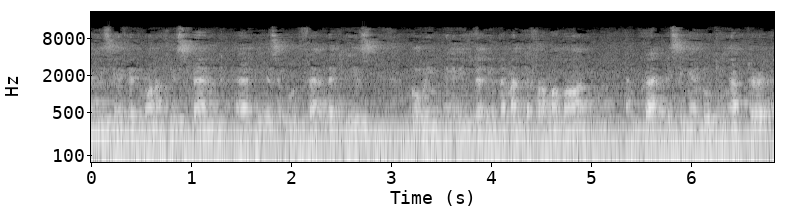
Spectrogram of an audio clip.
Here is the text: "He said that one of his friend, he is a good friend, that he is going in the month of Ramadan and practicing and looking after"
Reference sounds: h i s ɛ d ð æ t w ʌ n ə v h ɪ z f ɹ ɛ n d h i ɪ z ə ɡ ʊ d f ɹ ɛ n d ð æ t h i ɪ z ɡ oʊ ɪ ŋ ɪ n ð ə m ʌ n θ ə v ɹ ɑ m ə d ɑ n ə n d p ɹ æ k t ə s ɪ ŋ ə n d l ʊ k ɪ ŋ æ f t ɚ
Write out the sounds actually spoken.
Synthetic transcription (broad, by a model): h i s ɛ d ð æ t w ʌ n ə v h ɪ z f ɹ ɛ n d h i ɪ z ə ɡ ʊ d f ɹ ɛ n d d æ t h i ɪ z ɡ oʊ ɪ ŋ ɪ n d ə m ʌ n t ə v ɹ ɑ m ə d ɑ n ə n d p ɹ æ k t ə s ɪ ŋ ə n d l ʊ k ɪ ŋ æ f t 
